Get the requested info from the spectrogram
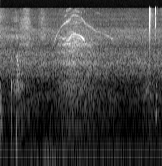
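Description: Faint room tone: a steady low hum under light hiss, with one short click near the end.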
